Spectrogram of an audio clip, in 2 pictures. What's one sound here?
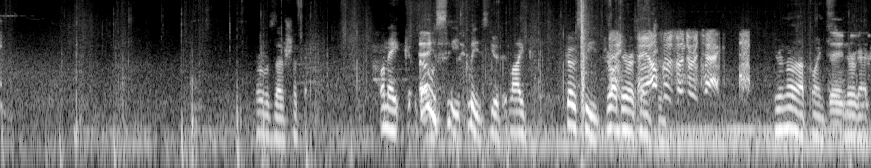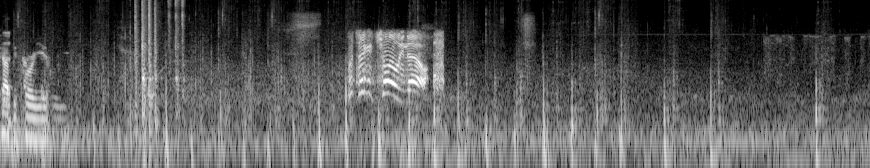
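Footsteps tread steadily on hard ground and snow.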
